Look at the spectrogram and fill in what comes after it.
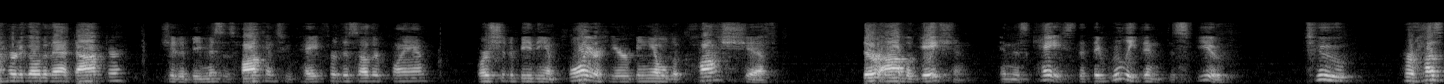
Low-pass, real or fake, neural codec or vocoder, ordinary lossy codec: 7.2 kHz; real; none; MP3, 48 kbps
